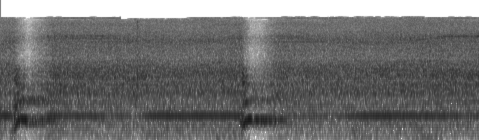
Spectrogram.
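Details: Tiara, a Corgi who wants to play with the vacuum cleaner, gives two short, sharp barks about two seconds apart over the loud, steady drone and high whine of the running vacuum.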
